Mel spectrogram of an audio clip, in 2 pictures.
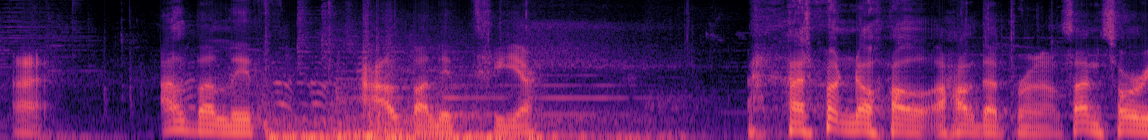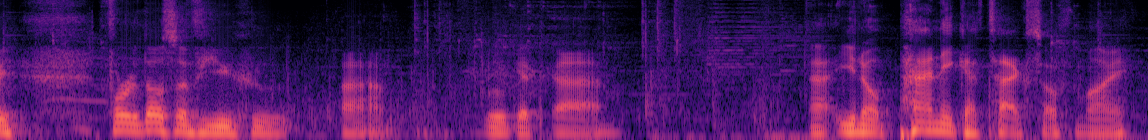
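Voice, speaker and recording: A man's voice: mid-range voice, moderate pace, faint music behind. A man with a Spanish accent, a native Spanish speaker, casting a strategy game match live and repeating his own phrases as he talks. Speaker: game caster.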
